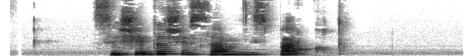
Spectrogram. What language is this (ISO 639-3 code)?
mkd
